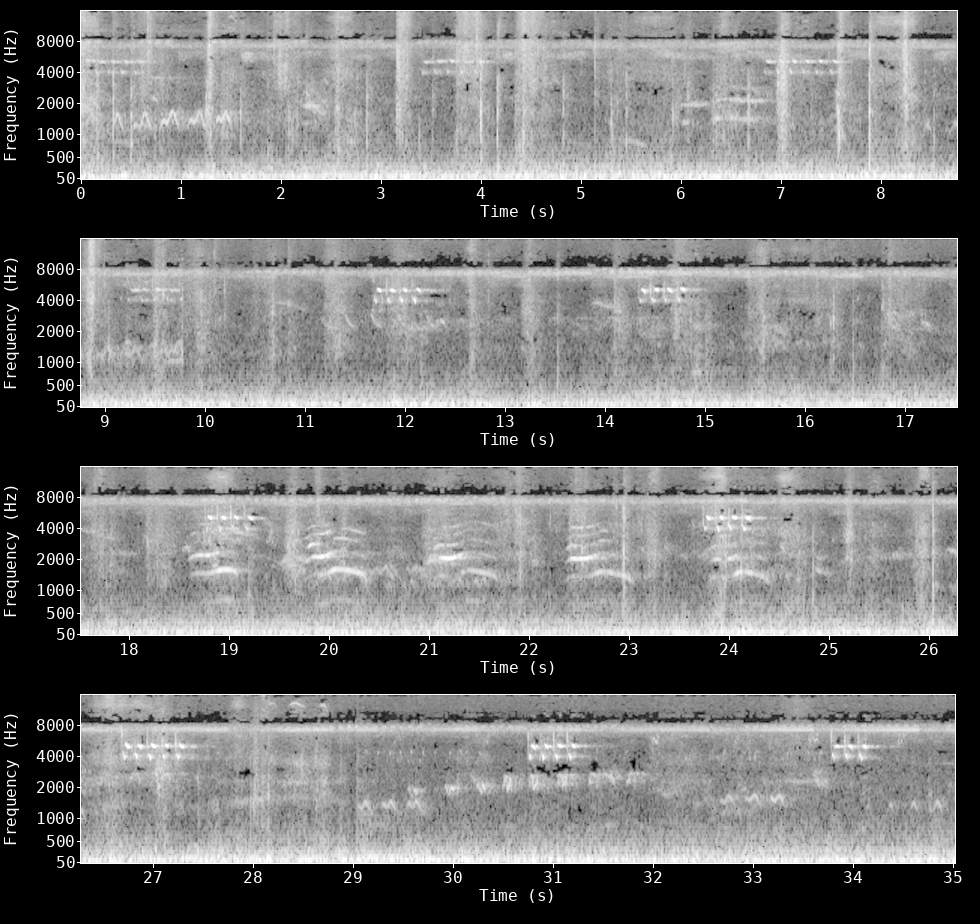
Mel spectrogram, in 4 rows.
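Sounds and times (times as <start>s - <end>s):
steady low rumble: 0.0s - 19.7s
small birds trilling and chirping: 0.0s - 35.0s.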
